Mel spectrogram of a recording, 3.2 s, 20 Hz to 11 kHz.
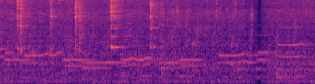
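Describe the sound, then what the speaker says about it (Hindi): Three tablespoons of yogurt hit onions frying in cooking oil, and the mix sizzles steadily while a spoon stirs and scrapes against the pot in short, regular strokes. "अब इसमें हम योगर्ट ऐड करेंगे जो कि 3 टेबलस्पून थी"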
